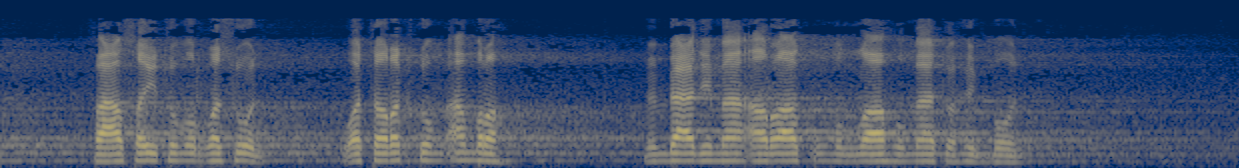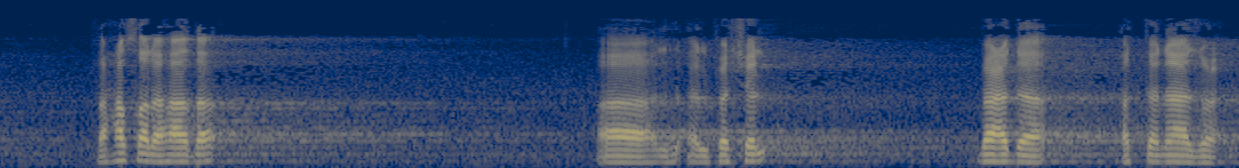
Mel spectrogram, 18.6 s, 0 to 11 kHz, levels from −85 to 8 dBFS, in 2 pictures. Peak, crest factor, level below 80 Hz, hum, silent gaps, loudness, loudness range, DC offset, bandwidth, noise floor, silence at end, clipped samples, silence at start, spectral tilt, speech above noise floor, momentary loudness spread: -2 dBFS; 22 dB; -64 dBFS; none; none; -22 LUFS; 8 LU; under 0.1%; 7.8 kHz; -51 dBFS; 0 s; under 0.1%; 0 s; -5 dB/octave; 29 dB; 23 LU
